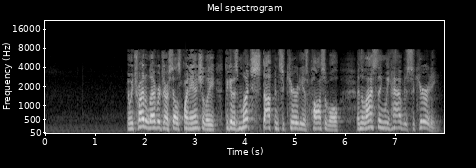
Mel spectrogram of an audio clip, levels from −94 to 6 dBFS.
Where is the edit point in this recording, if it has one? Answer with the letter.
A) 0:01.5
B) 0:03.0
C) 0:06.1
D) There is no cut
D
